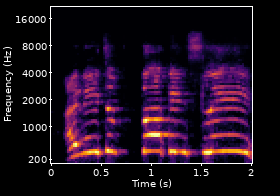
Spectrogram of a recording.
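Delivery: put-on very high, strained, drawn-out screaming yell. Retelling what a woman screamed out the window during fireworks: imitating a woman screaming. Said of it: "woman that screamed out the window".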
